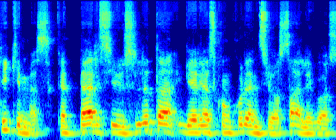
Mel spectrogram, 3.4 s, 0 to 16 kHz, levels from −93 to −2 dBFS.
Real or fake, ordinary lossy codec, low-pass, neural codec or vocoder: fake; Opus, 16 kbps; 14.4 kHz; vocoder, 44.1 kHz, 128 mel bands every 512 samples, BigVGAN v2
